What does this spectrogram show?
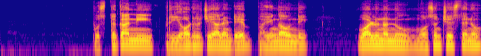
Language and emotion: Telugu, fearful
